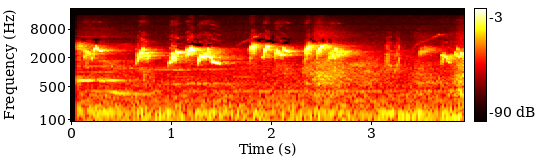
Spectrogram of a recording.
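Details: Red-whiskered bulbul kept as a decoy bird, singing in a series of bright warbled phrases that rise and fall, with pauses between bursts and a faint steady hum underneath.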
